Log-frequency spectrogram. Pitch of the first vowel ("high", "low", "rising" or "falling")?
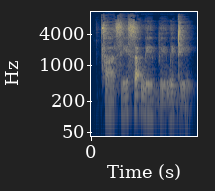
low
